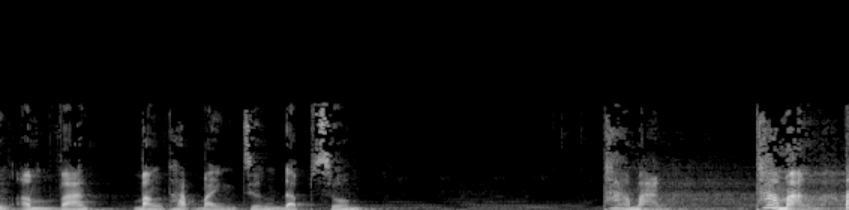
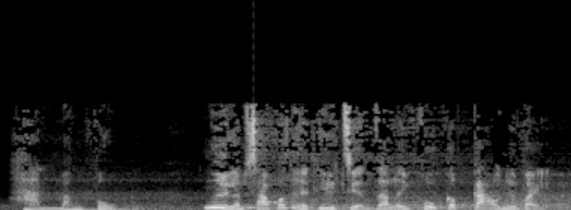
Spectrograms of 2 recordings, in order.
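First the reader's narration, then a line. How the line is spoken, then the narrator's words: Disbelieving shout. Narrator (Vietnamese): Tử nhãn lệ quỷ khó tin hét lên một tiếng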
